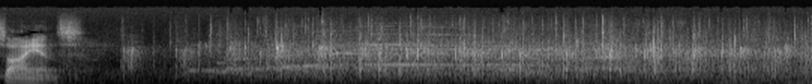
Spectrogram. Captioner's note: applause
